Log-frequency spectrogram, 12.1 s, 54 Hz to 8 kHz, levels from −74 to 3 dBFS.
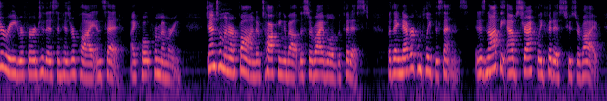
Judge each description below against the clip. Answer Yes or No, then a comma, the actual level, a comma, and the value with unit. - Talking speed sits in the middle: Yes, average, 190 wpm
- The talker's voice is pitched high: Yes, high, 205 Hz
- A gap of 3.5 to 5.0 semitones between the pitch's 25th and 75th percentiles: No, narrow, 2.6 semitones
